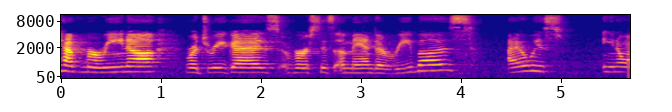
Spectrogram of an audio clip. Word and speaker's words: Ribas: I always, you know, I've heard people say her last name with like an H. I don't know if like, I think in Brazil, right, they don't pronounce the R, they pronounce it as an H.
